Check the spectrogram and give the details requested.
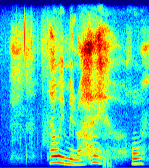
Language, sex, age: Northern Sotho, female, 23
